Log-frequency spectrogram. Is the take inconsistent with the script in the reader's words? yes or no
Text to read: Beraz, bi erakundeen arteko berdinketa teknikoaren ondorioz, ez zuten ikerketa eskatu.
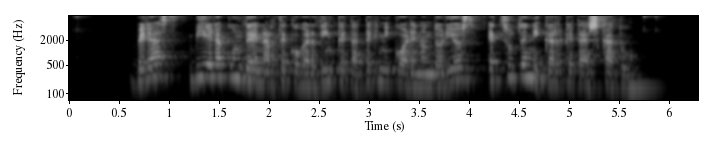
no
